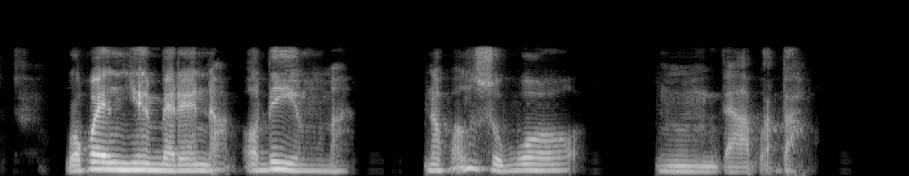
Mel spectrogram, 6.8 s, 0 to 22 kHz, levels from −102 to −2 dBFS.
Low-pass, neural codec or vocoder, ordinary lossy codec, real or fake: 7.2 kHz; codec, 24 kHz, 0.9 kbps, WavTokenizer, small release; none; fake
